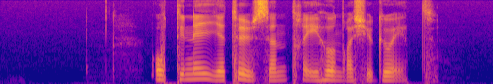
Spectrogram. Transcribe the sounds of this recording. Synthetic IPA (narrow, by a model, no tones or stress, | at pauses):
ʔɔt̪ːɪniːʊt̪ʰʉ̟ːsənt̪ʰɾeːɦɵnd̪ɾaɕʉ̟ːɡʊɛ̰t̪ː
